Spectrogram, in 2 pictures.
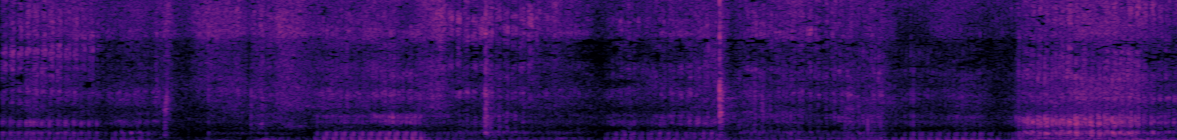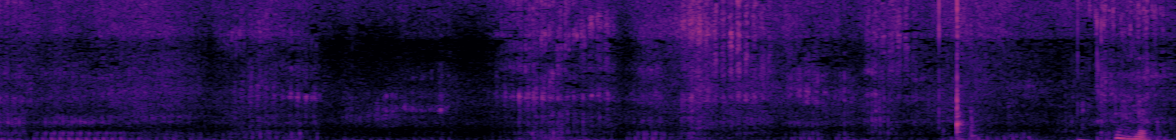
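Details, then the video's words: Sphynx cat in play time, low purring rumble swelling in louder bursts around two and five seconds, with rustling and a few sharp taps. "Sphynx cat play time purring"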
